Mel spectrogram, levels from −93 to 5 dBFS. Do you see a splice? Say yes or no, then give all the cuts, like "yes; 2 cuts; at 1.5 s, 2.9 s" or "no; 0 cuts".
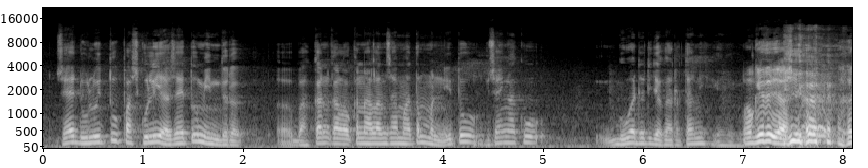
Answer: no; 0 cuts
